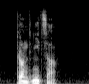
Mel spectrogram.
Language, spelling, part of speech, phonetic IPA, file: Polish, prądnica, noun, [prɔ̃ndʲˈɲit͡sa], Pl-prądnica.ogg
